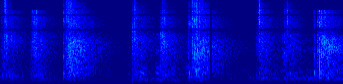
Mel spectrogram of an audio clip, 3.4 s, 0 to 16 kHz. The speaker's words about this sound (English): I'm going to count you in. We're going to go 1, 2, 3, 4. Slap, slap, clap. Slap, slap, clap.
